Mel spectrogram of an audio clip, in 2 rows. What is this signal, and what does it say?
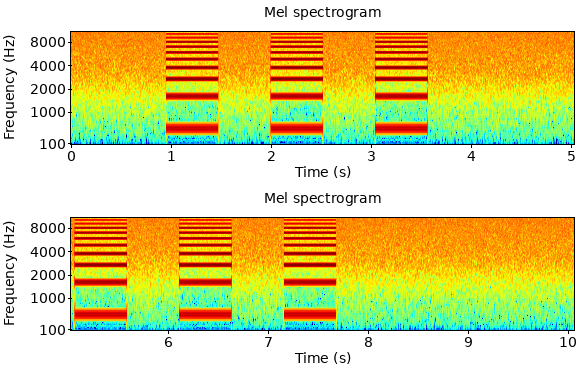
Alarm pattern, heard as an alarm's beeps, played twice, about 540 Hz. Temporal three. Smoke or fire, evacuate.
